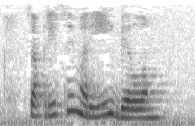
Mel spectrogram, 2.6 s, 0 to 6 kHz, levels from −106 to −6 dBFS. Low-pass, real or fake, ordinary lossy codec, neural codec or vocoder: 5.4 kHz; real; MP3, 24 kbps; none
